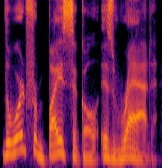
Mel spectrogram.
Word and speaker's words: Rad: Because that D in rad is at the very end of the word. It sounds like a T.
